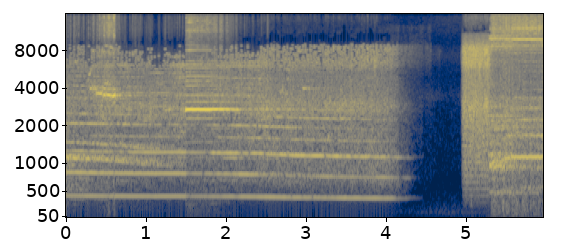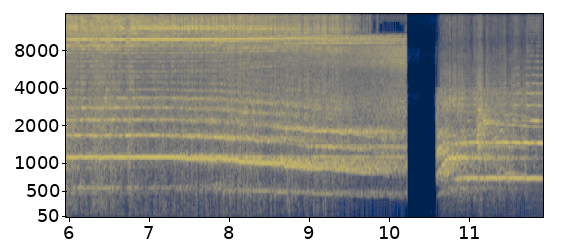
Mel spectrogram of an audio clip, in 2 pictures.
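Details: Long, steady horn-like tones rich in overtones sound in separate blasts, one held flat and another sliding slowly downward. No animal voice is heard.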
